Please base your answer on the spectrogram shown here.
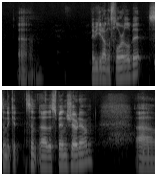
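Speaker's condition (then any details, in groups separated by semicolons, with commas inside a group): No condition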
